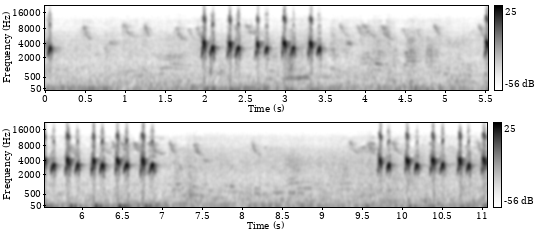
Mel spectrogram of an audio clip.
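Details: Bar-winged prinia calling to challenge a rival: three clusters of rapid, high metallic chips, each around eight notes, with soft scratchy twitters in between.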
